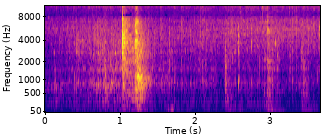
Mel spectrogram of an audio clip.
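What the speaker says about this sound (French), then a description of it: "on va passer à la cuisson des fricassés. Donc dans une casserole d'huile bien chaude ou à la friteuse," Fricassé dough sizzles and crackles in a saucepan of very hot oil, a steady close frying hiss with a few sharper pops, heard alone without talk.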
